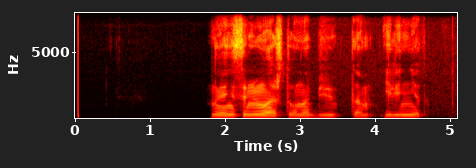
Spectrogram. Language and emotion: Russian, neutral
